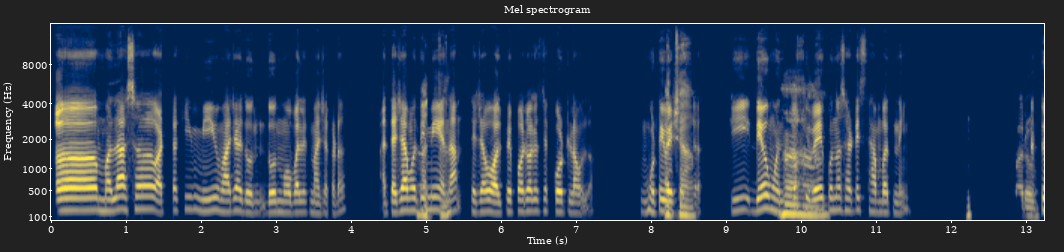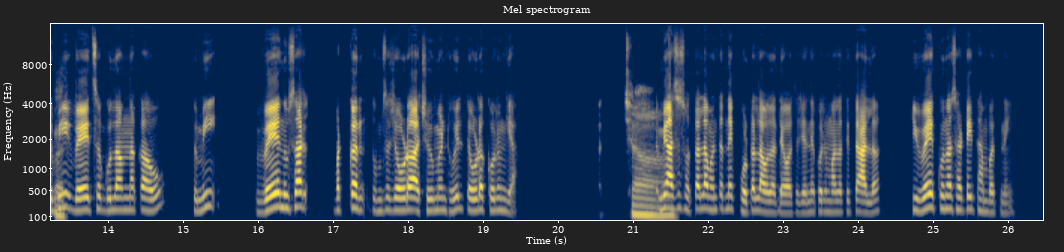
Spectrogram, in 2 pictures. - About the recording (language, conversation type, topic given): Marathi, podcast, आजीवन शिक्षणात वेळेचं नियोजन कसं करतोस?
- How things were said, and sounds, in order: tapping; other background noise; in English: "अचिव्हमेंट"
